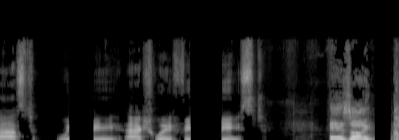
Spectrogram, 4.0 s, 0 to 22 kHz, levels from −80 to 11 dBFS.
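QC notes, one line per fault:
0.68–0.94 s: block of digital silence. The speech drops to silence for 256 ms and returns with no fade, leaving a clear hole.
1.89–2.22 s: block of digital silence. A 324 ms stretch of zeros, the longest gap, cutting out and back with no fade.
3.74–3.91 s: block of digital silence. 171 ms of zeros, which fits an 8192-sample block left unfilled when the output buffer was not supplied in time.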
